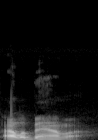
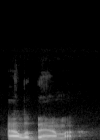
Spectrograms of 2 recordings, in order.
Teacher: So the 2 schwas indicate the 2 schwas are clearly unstressed syllables. The first syllable has secondary stress, and the third syllable has primary stress.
